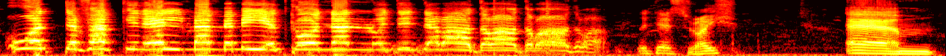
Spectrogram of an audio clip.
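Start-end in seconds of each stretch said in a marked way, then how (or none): 0.0-1.4 high, loud furious shouting owner; angry Italian owner. Retold or imitated. Restaurant owner storms out yelling at customers. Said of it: "he comes out and he goes". 1.5-2.1 put-on Italian accent, shouted high. Italian-accented owner shouting at customers. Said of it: "he goes". 2.1-4.5 high, loud furious shouting owner; angry Italian owner. Retold or imitated. Restaurant owner storms out yelling at customers. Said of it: "he comes out and he goes".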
